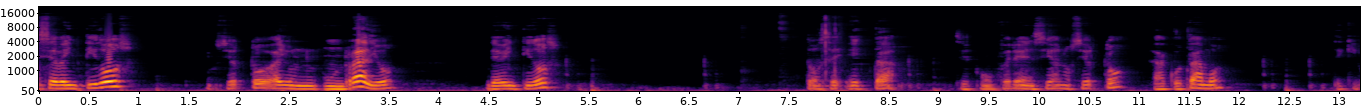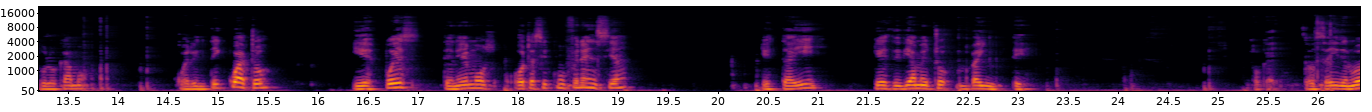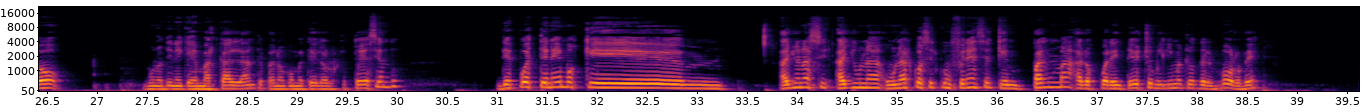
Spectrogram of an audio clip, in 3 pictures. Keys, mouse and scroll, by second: 2.0 click, 5.2 click, 6.5 click, 7.7 super+z, 8.6 click, 11.3 d, 12.1 click, 12.6 click, 13.5-14.1 typing, 18.6 click, 18.7 click, 20.0-21.2 drag, 22.3-24.5 typing, 24.8 Return, 25.9 ⟲, 26.9 click, 27.8 click, 28.4 click, 39.5 click.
